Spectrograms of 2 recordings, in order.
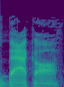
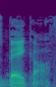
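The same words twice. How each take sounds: First: "back" with the short a of "cat"; misread as back off. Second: "bake" with the long a of "cake"; corrected to bake off. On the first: Pastor reading out the bulletin's misprint, "back" with short a. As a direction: say "back", short vowel, in place of "bake". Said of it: "it's bake off". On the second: Pastor correcting the bulletin's misprint, "bake" with long a. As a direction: say "bake", long vowel, low and soft. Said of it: "It says back off, but it's". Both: Shown as a demonstration.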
